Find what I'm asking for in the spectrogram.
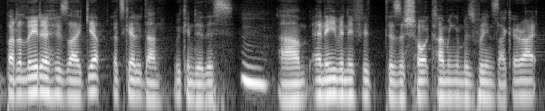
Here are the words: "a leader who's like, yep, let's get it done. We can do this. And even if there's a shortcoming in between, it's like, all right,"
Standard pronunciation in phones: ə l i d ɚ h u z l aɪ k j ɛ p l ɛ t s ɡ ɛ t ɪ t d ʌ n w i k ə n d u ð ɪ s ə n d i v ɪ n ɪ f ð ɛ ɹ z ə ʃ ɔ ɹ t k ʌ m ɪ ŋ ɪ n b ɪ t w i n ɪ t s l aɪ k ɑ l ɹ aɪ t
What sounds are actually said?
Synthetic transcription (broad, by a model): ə l i d ɚ h u z l aɪ k j ɛ p l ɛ t s ɡ ɛ t ɪ t d ʌ n w i k ə n d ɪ ð ɪ s ə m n i v ɪ n ɪ f ð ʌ ɹ z ə ʃ ɔ ɹ t k ʌ m ɪ ŋ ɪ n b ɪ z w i n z l aɪ k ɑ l ɹ aɪ t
